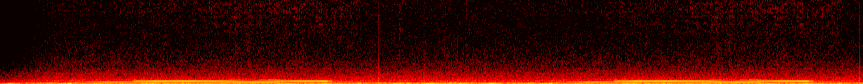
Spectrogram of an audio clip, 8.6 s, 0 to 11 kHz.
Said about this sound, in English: After the ship's foghorn, you heard an excerpt from a National Weather Service dense fog advisory, and then the foghorn at the U.S. Route 50 Chesapeake Bay Bridge in Maryland.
